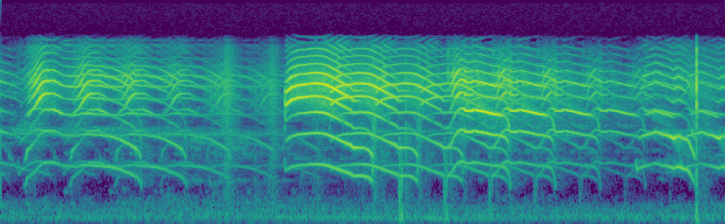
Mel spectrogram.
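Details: Kittens mewing, with several high, thin calls overlapping. Each call arches up and then slides down, and they come in quick succession for about seven seconds over a low background rumble.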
